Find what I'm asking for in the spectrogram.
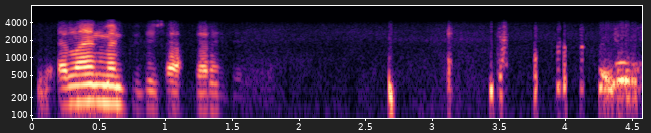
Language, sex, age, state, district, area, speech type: Kashmiri, male, 18-30, Jammu and Kashmir, Kupwara, rural, conversation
